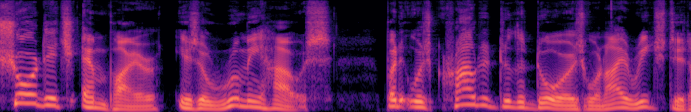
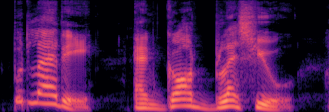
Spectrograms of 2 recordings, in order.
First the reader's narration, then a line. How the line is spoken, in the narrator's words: I added firmly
